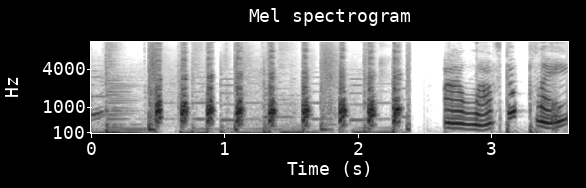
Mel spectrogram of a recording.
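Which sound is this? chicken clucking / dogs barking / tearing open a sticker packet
chicken clucking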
